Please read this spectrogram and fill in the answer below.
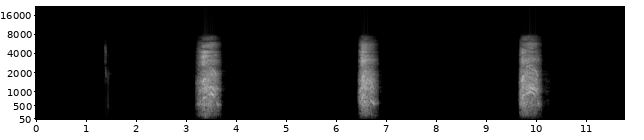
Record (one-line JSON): {"exhalation_length": "11.8 s", "exhalation_amplitude": 24410, "exhalation_signal_mean_std_ratio": 0.23, "survey_phase": "beta (2021-08-13 to 2022-03-07)", "age": "18-44", "gender": "Female", "wearing_mask": "No", "symptom_runny_or_blocked_nose": true, "smoker_status": "Never smoked", "respiratory_condition_asthma": false, "respiratory_condition_other": false, "recruitment_source": "Test and Trace", "submission_delay": "1 day", "covid_test_result": "Positive", "covid_test_method": "RT-qPCR", "covid_ct_value": 23.7, "covid_ct_gene": "ORF1ab gene", "covid_ct_mean": 24.6, "covid_viral_load": "8300 copies/ml", "covid_viral_load_category": "Minimal viral load (< 10K copies/ml)"}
